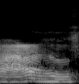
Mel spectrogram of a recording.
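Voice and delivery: put-on cartoon character voice. Imitating Stitch saying hi at the movie, Stitch voice. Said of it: "that's my impression of Stitch saying hi at the movie".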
